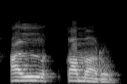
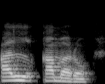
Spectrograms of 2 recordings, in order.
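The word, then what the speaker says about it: القَمَرُ: moon letters, meaning that the al, the definite article, is pronounced completely. We say al-qamaru. So al, the word qamarun means moon, and we say al-qamaru.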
